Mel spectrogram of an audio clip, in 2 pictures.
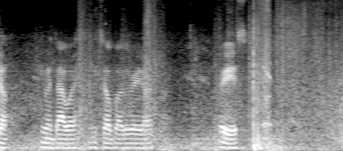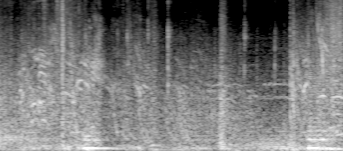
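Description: Blaster shots crack and zap in quick bursts.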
